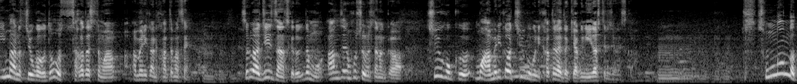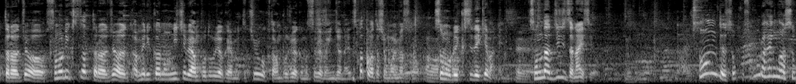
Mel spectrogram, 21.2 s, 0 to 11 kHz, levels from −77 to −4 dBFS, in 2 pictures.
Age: 40-59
